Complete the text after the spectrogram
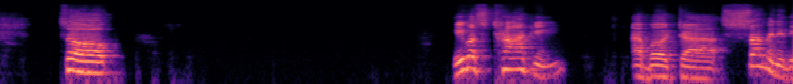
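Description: A middle-aged man speaks with animation close to a microphone, in short bursts with pauses.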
